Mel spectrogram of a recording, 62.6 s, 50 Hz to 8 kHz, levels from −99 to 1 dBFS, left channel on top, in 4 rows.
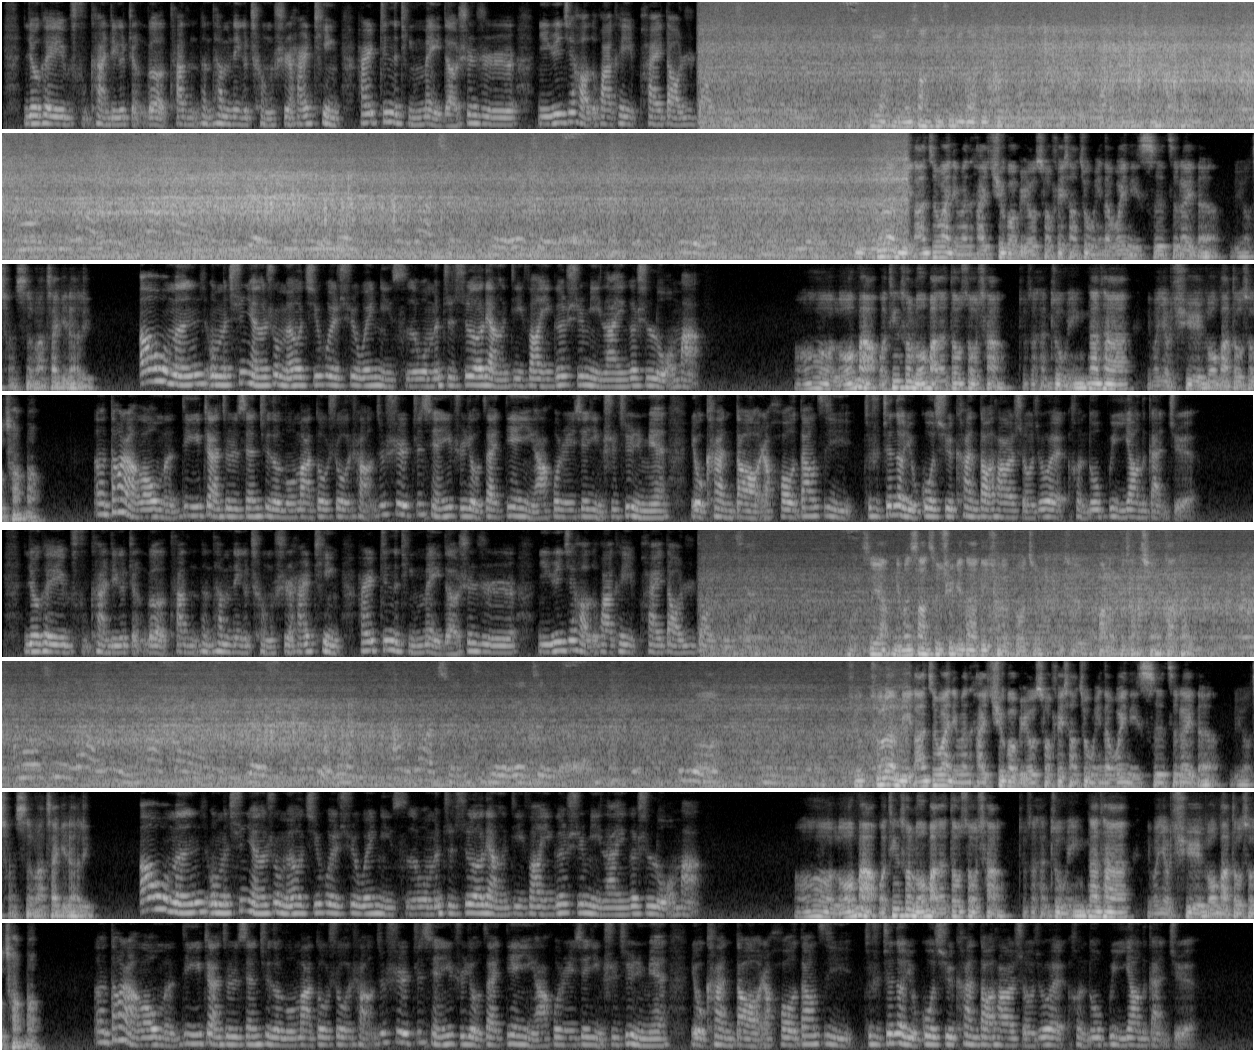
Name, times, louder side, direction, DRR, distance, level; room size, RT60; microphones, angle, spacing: voice 1, 0.0-9.6 15.8-23.1 23.5-24.6 25.1-25.7 33.0-40.0 48.1-61.8, left 1 dB, 30° left, 0.6 m, -38 dB
sound 1, 8.7-27.0, left 9 dB, 80° left, 0.3 m, -30 dB
voice 2, 10.5-14.9 24.3-24.6 25.9-32.4 41.2-45.4 45.6-47.4, right 1 dB, 25° right, 0.6 m, -32 dB
3.1 x 2.8 x 2.4 m
head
